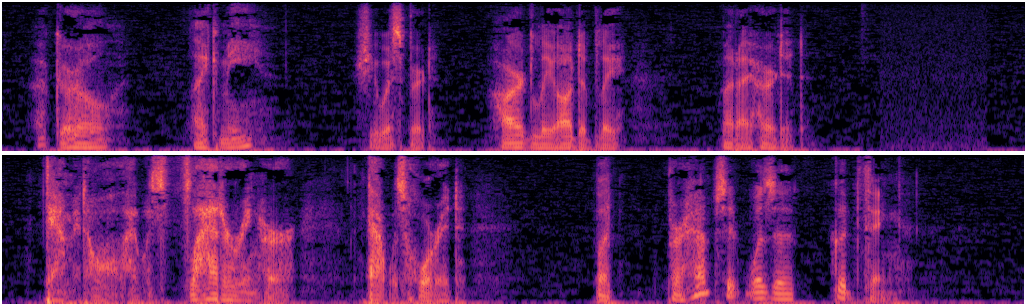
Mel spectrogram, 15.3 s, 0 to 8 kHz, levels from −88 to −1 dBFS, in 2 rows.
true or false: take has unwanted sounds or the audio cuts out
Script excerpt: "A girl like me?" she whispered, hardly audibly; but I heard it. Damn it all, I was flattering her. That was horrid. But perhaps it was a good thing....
false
